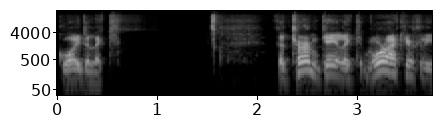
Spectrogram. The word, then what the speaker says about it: Goidelic: The term Gaelic, and here it is, we would spell it Gaelic, but the earlier spelling Goidelic, such that you would look at it and go Goidelic.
